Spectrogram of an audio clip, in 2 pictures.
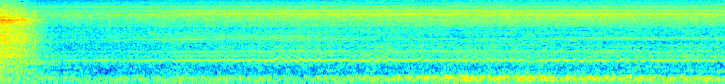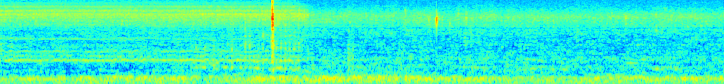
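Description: A steady low mechanical rumble with a thin high hum over it. A sharp click comes about seven and a half seconds in, and the high hum stops there while the rumble goes on.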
